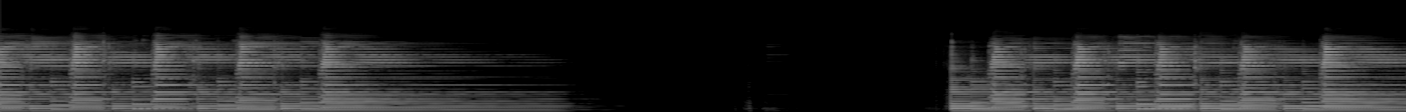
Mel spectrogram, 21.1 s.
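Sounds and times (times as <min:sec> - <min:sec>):
clean chords in all positions: 0:00.0 - 0:08.5, 0:14.5 - 0:21.1.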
